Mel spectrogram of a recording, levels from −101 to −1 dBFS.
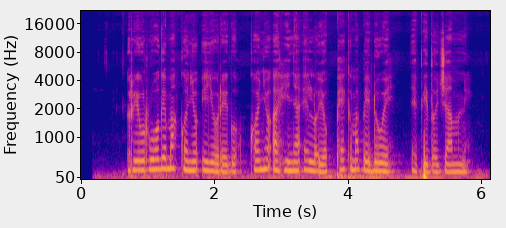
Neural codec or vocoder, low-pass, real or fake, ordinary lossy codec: none; none; real; none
